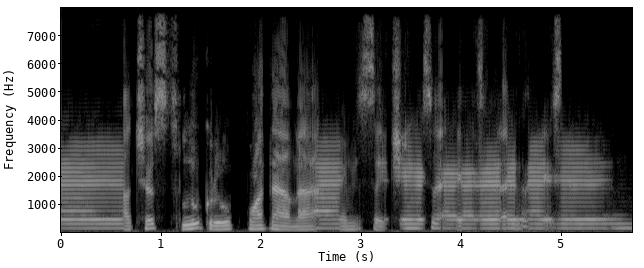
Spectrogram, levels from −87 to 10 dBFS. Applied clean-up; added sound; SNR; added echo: neural diffusion model UNIVERSE++.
